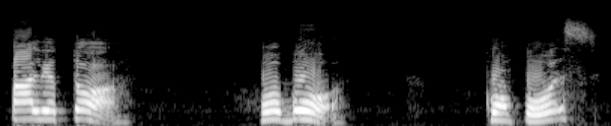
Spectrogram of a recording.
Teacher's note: eu tenho aqui um grupo de palavras cuja sílaba tônica é a última e terminadas em o e os, obrigatoriamente acentuadas.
